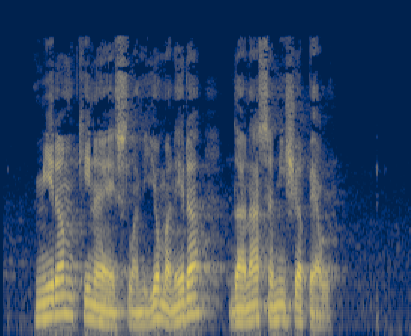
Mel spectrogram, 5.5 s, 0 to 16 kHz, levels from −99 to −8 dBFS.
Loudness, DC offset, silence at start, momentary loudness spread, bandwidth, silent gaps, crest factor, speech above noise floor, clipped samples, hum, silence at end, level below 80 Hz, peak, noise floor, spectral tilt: -27 LUFS; under 0.1%; 0.45 s; 9 LU; 11.5 kHz; none; 16 dB; 41 dB; under 0.1%; none; 1.05 s; -56 dBFS; -12 dBFS; -68 dBFS; -6 dB/octave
